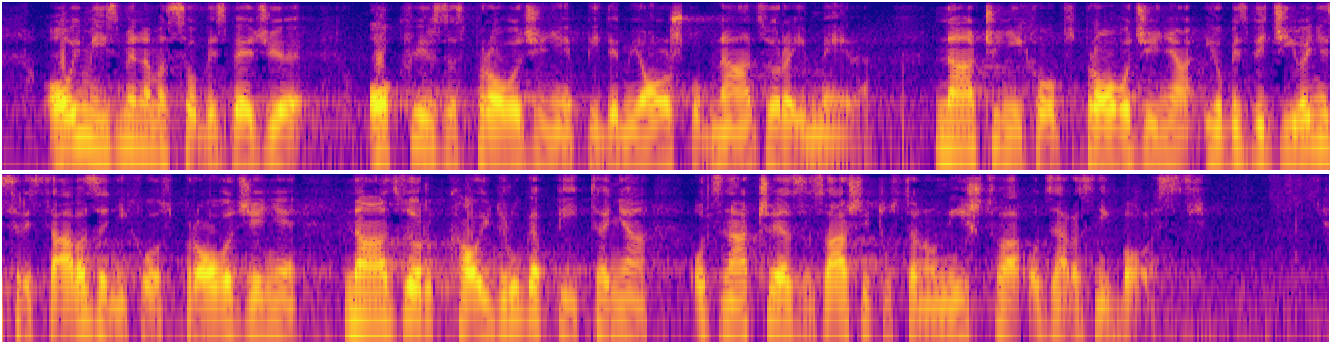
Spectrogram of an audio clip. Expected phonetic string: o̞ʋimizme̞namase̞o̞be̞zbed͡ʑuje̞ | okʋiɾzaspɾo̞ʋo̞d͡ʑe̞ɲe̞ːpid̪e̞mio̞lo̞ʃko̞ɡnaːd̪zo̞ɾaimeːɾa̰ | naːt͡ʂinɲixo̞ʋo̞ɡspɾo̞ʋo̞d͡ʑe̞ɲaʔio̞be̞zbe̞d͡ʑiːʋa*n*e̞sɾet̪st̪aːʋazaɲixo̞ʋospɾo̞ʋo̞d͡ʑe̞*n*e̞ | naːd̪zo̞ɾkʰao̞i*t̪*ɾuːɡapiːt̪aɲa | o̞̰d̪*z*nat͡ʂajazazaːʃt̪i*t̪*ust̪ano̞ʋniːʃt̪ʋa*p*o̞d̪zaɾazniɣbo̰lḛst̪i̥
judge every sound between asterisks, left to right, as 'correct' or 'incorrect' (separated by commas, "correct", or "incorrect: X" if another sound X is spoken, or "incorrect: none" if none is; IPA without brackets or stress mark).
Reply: incorrect: ɲ, incorrect: ɲ, incorrect: d̪, correct, correct, incorrect: ʔ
